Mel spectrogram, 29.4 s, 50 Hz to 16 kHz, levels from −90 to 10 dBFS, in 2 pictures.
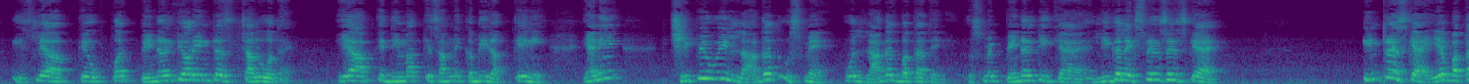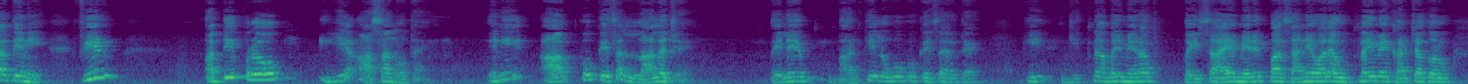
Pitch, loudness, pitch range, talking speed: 185 Hz, -28 LUFS, 170-215 Hz, 155 wpm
